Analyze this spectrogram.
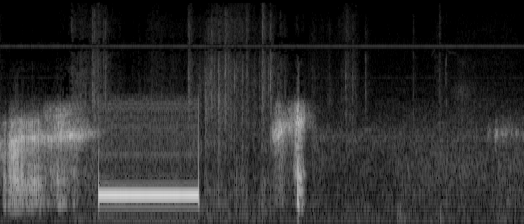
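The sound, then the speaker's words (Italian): A telephone tone, one steady electronic beep held for about a second, sounds between brief stretches of voices. “Un telefono che squilla”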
